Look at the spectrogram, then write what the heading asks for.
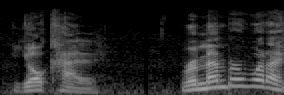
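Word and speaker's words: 역할: It is originally pronounced yokhal, but with this rule, the word is pronounced yokhal.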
